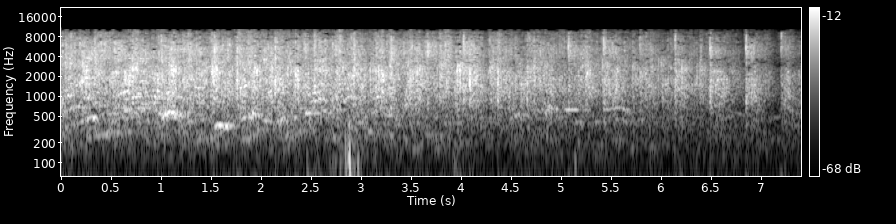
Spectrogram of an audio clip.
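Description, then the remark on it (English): An audience breaks into sustained applause, a dense, steady patter of many hands clapping that stays loud for several seconds before gradually thinning out toward the end. “Woo, you ain't clapping now.”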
